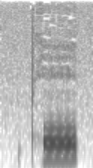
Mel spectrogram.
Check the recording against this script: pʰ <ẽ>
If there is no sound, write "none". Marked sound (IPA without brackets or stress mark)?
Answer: ẽ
